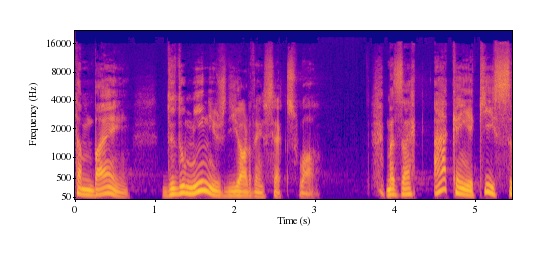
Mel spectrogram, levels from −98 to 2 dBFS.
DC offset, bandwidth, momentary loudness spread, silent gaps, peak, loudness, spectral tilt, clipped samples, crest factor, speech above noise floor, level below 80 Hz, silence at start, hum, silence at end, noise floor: under 0.1%; 17.5 kHz; 13 LU; none; -2 dBFS; -16 LUFS; -5 dB/octave; under 0.1%; 16 dB; 47 dB; -46 dBFS; 0 s; none; 0 s; -63 dBFS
